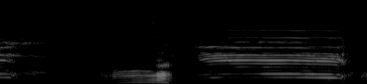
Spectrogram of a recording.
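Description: A dairy cow offered for sale on a farm moos twice, close and loud, a short low call followed by a long sustained one, with no talking over it.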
